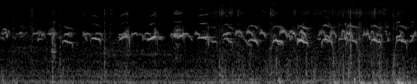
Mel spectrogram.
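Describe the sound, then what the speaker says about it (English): Brahma and golden laced Wyandotte chickens cluck and chirp in a busy, continuous chatter of short repeated calls close by, with faint background noise and no talking. "That's Molly's little Brahma chicken."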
